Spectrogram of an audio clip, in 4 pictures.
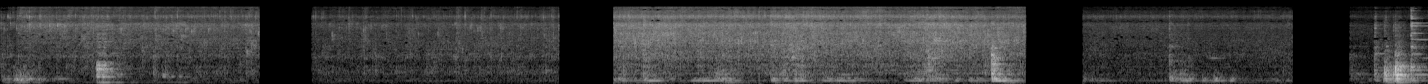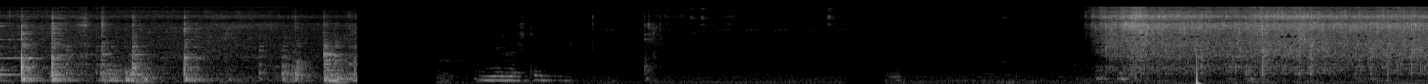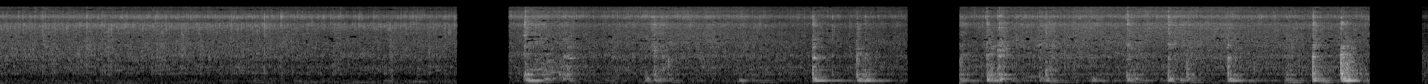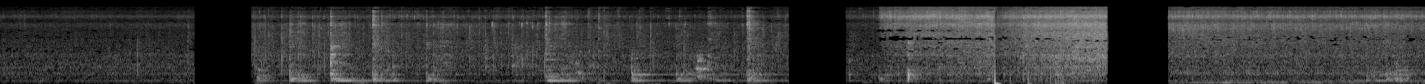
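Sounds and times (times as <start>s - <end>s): food sizzling in hot oil: 0.0s - 5.6s, 6.2s - 17.9s, 25.1s - 44.8s, 45.4s - 57.0s
metal spatula scraping a pan: 6.3s - 10.3s, 33.7s - 36.1s, 38.2s - 42.2s, 45.4s - 50.7s, 56.3s - 57.0s.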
